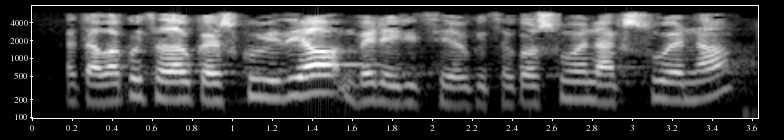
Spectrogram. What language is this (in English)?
Basque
